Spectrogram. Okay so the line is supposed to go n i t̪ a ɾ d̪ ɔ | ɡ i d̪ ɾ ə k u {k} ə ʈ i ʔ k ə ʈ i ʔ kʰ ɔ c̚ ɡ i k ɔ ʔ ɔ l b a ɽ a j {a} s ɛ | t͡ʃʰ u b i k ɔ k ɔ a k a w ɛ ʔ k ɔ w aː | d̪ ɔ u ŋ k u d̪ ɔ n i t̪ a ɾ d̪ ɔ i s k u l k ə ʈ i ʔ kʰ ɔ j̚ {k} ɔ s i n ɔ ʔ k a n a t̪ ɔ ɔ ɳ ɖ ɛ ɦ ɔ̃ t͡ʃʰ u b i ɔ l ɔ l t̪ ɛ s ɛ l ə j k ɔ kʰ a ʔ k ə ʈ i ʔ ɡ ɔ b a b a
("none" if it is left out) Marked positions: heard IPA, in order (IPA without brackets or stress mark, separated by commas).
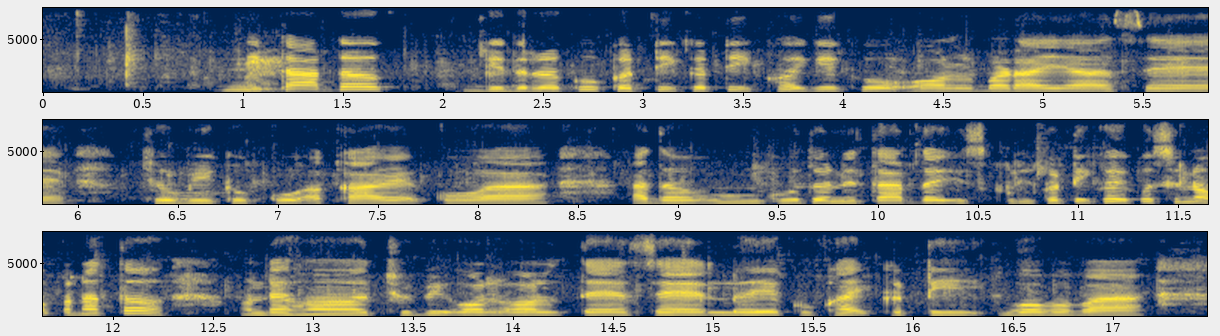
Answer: k, a, k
